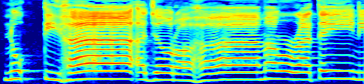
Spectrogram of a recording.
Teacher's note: ہا کے اوپر یہ جو مد ہے یہ مد منفصل ہے، اس کو 3 حرکات کی مقدار لمبا کیا جائے گا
